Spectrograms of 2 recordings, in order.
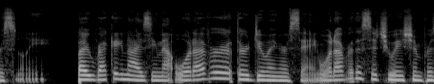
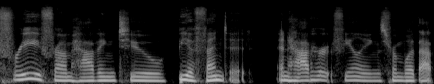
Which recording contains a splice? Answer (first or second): second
